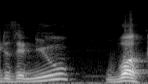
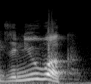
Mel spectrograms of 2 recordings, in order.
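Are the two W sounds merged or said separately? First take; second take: separate; merged. First: Both W sounds are pronounced separately. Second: The two W sounds merge into one. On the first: The speaker calls it wrong. "You don't say" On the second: The speaker calls it right. "You say"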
